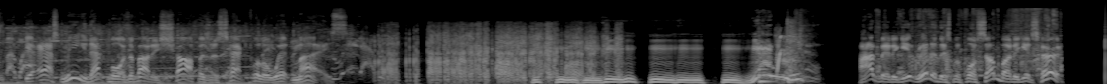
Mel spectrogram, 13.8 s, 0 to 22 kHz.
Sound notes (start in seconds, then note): 4.6 rope creaking; 6.7 humming; 9.0 moans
